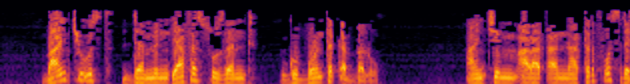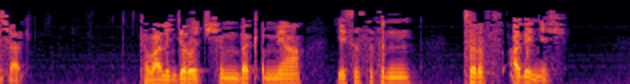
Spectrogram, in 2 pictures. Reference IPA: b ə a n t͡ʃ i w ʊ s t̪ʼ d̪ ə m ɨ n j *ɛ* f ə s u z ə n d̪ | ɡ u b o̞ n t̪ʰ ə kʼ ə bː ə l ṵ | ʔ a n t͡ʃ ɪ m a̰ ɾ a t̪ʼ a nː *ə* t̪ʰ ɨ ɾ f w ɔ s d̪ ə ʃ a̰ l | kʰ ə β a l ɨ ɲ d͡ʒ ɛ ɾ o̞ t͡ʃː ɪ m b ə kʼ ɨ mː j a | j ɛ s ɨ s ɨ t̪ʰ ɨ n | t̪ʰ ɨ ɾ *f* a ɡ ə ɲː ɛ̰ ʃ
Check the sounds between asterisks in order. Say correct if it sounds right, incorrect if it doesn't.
incorrect, incorrect, correct

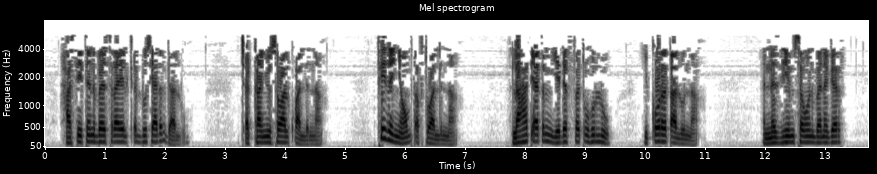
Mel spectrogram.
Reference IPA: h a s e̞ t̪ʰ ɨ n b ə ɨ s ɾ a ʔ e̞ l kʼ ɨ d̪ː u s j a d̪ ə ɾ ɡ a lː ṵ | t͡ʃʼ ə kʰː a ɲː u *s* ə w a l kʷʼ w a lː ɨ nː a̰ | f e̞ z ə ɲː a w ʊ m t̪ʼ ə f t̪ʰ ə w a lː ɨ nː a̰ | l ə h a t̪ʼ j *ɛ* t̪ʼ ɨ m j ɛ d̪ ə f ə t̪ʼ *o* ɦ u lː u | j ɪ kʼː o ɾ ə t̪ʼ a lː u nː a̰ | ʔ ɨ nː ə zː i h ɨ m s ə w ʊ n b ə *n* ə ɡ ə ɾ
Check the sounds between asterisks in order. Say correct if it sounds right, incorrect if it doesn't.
correct, incorrect, incorrect, correct

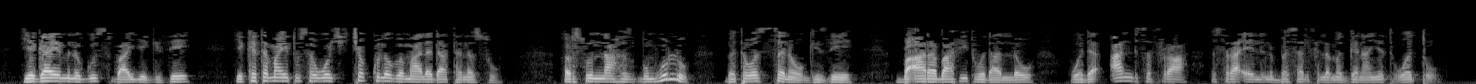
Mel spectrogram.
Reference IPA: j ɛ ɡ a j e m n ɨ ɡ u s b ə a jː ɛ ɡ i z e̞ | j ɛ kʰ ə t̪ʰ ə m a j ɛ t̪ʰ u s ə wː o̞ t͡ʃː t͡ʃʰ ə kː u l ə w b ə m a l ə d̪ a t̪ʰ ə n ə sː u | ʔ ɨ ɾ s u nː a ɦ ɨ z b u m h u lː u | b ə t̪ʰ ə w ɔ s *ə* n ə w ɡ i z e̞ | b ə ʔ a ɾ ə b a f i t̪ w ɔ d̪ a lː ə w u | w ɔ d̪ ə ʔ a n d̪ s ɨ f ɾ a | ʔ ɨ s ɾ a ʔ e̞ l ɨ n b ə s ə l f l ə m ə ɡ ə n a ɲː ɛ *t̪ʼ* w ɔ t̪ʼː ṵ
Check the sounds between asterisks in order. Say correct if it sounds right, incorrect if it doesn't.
correct, incorrect

